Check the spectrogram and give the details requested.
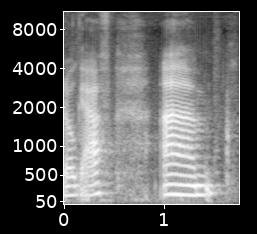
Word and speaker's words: OGAF: I pronounce it OGAF.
